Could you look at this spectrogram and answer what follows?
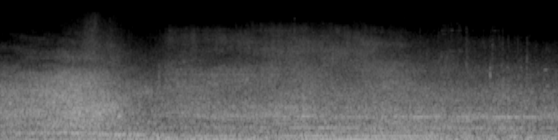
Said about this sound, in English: And there's two cars coming, and it's a semi-truck.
